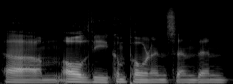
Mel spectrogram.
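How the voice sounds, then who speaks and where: A man co-hosting a casual gaming podcast, talking in a hesitant way with many pauses and restarts. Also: on the low side, completely flat delivery, darkish tone, smooth. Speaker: podcast co-host.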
